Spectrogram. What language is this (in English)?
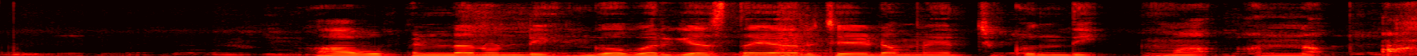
Telugu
